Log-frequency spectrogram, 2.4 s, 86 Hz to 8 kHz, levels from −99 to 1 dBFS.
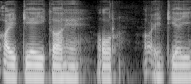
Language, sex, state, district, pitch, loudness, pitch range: Hindi, male, Bihar, Vaishali, 120 Hz, -20 LUFS, 115-125 Hz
